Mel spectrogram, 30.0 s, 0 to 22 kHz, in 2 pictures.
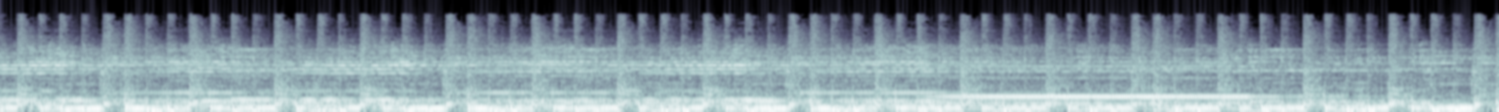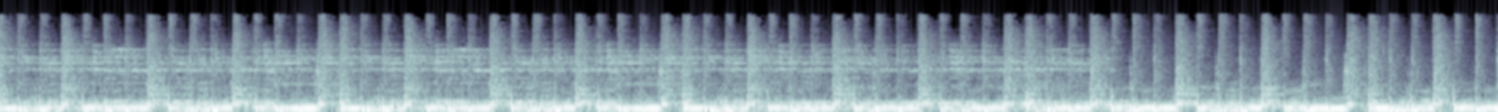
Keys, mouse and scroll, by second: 0.9 f, 1.0-2.0 ctrl+drag, 2.1 alt+shift+click, 2.7 alt+right click, 2.8 alt+middle click, 3.0 alt+click, 3.2 alt+right click, 3.4 alt+middle click, 3.5 alt+click, 3.8 alt+right click, 4.0 alt+click, 4.1 f, 4.3-5.9 ctrl+alt+drag, 5.9 ctrl+z, 6.0 alt+right click, 6.1-7.6 ctrl+alt+drag, 8.8 alt+shift+click, 9.3 alt+right click, 9.5 ctrl+click, 10.0 ctrl+z, 10.3 f, 10.3 ctrl+click, 11.1 ctrl+z, 11.3-13.8 ctrl+drag, 14.1 alt+middle click, 14.3-18.1 alt+drag, 18.3 ctrl+click, 19.3 alt+right click, 19.4 alt+click, 19.6 alt+right click, 19.9 f, 20.2-21.9 ctrl+drag, 21.9 alt+right click, 22.0 ctrl+alt+click, 22.5 ctrl+z, 22.7-24.7 alt+drag, 24.7 alt+middle click, 24.8 alt+click, 25.2 alt+middle click, 25.3 alt+click, 25.7 alt+right click, 25.8 alt+middle click, 25.9-27.4 alt+drag, 27.4 ctrl+z, 27.5 ctrl+z, 27.6-28.8 drag, 28.8 ctrl+z, 28.9-29.9 alt+drag.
